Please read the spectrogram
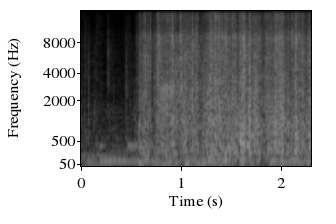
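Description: Plastic chip packets and a shiny laminated tote bag crinkling as a hand rummages to the bottom of the bag. The crinkling starts about half a second in.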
